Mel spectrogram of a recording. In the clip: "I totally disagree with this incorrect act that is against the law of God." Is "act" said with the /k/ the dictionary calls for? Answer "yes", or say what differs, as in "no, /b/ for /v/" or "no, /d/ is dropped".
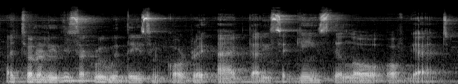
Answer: yes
